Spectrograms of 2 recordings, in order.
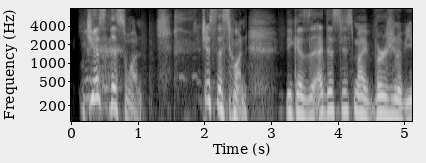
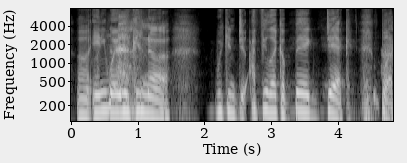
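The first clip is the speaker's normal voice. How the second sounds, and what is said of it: Imitates another person's voice. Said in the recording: “that's a super good impression.”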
